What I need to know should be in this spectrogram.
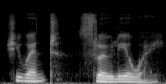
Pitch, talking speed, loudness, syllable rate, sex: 130 Hz, 145 wpm, -17 LUFS, 4.2 syllables/s, male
